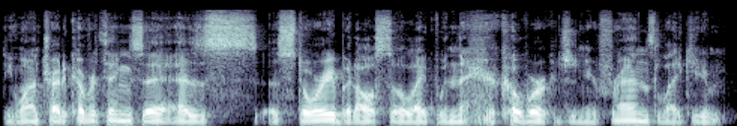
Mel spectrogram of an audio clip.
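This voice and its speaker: A man hosting a team podcast, speaking casually and haltingly as he thinks aloud in a tribute to a colleague. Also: sits low, flat delivery, a little mellow. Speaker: podcast host and team beat reporter.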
